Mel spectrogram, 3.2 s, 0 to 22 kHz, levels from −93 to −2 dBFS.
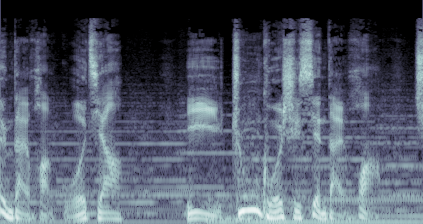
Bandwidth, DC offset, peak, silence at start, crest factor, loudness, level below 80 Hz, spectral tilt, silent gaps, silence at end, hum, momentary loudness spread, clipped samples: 16 kHz; under 0.1%; -2 dBFS; 0 s; 14 dB; -15 LUFS; -30 dBFS; -4 dB/octave; none; 0 s; none; 11 LU; under 0.1%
